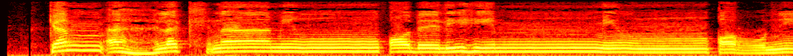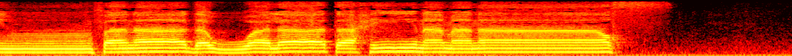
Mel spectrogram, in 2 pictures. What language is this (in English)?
Arabic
